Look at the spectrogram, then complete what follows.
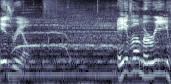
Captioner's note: congregation cheering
